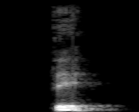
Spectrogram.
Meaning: The name of the Latin script letter T/t
- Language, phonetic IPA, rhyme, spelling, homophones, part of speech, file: Catalan, [ˈte], -e, te, té, noun, LL-Q7026 (cat)-te.wav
